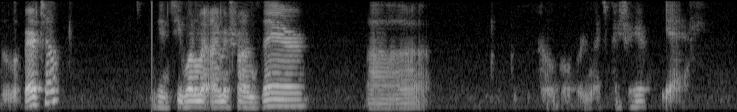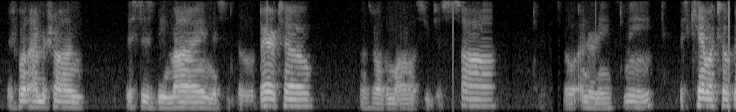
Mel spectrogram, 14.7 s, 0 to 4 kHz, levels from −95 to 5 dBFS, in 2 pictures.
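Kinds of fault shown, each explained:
Bit error spike: at 1.51, 9.14, 10.04, 11.89, 13.32 and 14.65 s, one sharp broadband tick with no relation to the surrounding sound. A single flipped bit throws one sample, or three in a row, up or down by a power of two before it snaps back.
Repeated packet loss (robotic sound): from 12.2 to 13.02 s, six holes totalling about 240 ms, the longest 80 ms, are each covered by stretching the last received sound. Concealing nearly a third of this stretch makes it choppy, with pieces missing.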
